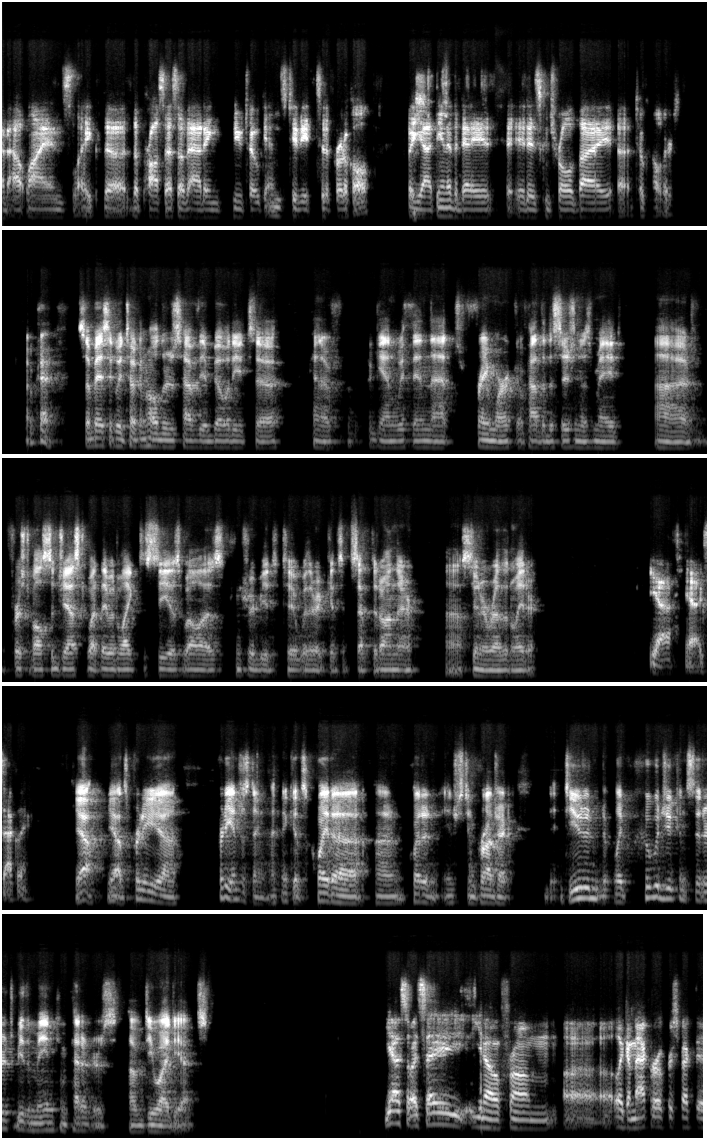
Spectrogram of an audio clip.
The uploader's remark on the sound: joined a zoom meeting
